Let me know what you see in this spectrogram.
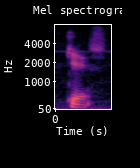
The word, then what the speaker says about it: GIF: The first word is graphic. It's a hard G. – It's a hard G. Oh, Libby, do you say GIF?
